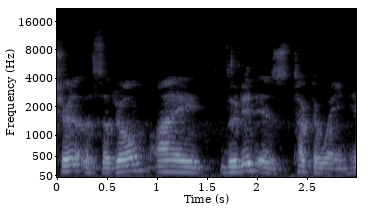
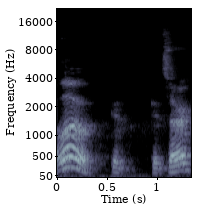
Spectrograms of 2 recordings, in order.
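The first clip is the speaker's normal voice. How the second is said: put-on older manner, slightly older, higher pitch; 3 semitones higher, 4 dB louder than usual. Greeting someone in character after clearing his throat, acting a little older. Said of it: "try to act like a little older than I am".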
